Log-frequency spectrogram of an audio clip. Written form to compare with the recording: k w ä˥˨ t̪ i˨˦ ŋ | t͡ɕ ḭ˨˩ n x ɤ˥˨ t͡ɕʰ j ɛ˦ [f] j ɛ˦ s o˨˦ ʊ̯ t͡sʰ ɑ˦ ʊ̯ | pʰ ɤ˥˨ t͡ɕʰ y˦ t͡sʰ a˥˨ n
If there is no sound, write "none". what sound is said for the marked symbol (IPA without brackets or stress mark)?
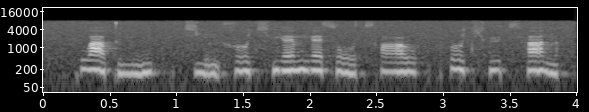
m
